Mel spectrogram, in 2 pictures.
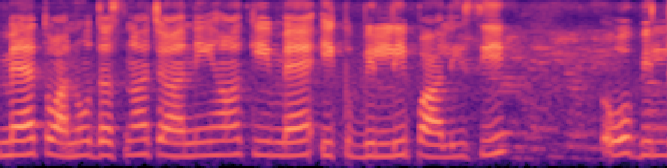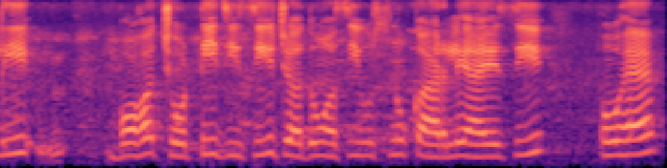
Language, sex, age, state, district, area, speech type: Punjabi, female, 30-45, Punjab, Mansa, urban, spontaneous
